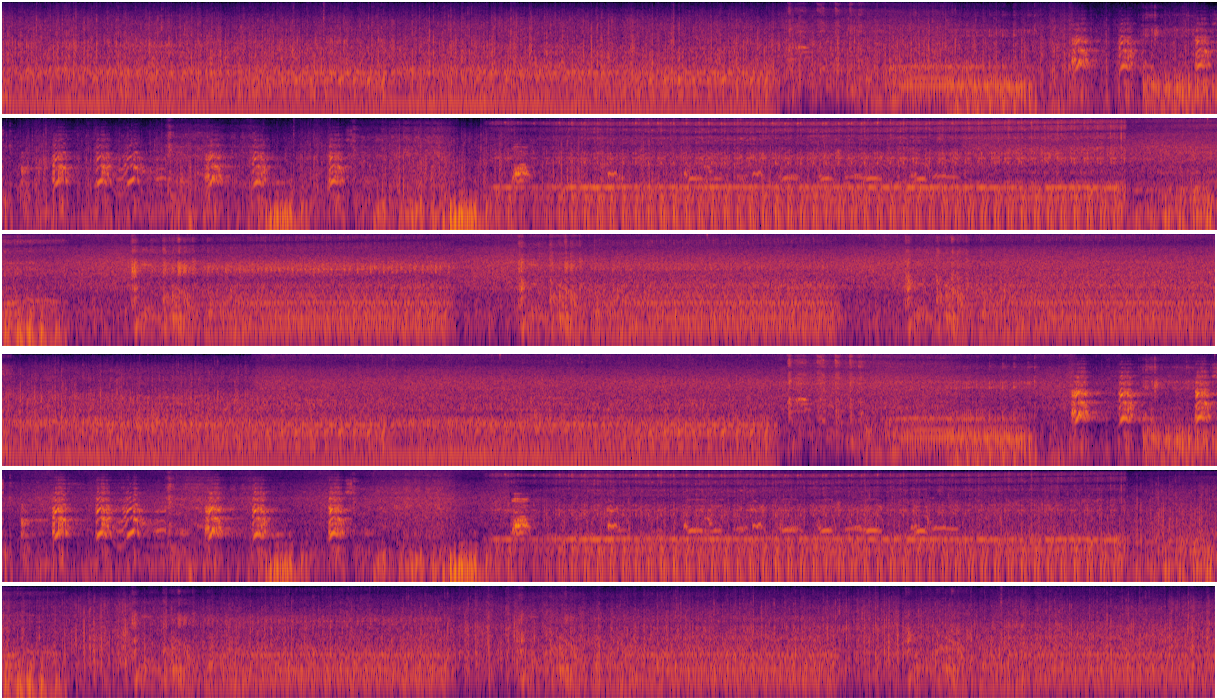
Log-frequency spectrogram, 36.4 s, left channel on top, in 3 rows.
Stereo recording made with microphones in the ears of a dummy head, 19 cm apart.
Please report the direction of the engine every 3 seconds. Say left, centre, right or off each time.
right, right, right, right, right, centre, centre, left, left, left, left, left.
